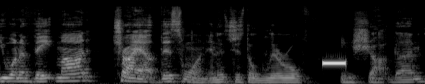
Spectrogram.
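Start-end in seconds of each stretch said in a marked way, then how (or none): 0.0-2.1 put-on dude character voice.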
